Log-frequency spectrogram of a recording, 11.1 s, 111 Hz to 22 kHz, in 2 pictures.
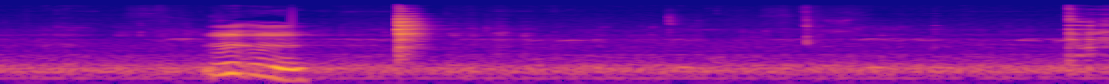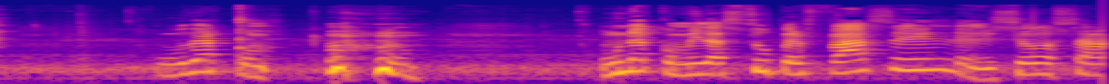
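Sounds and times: low hum: 0:00.0 - 0:10.9
forks clinking on plates: 0:02.0 - 0:02.3, 0:05.3 - 0:05.7.

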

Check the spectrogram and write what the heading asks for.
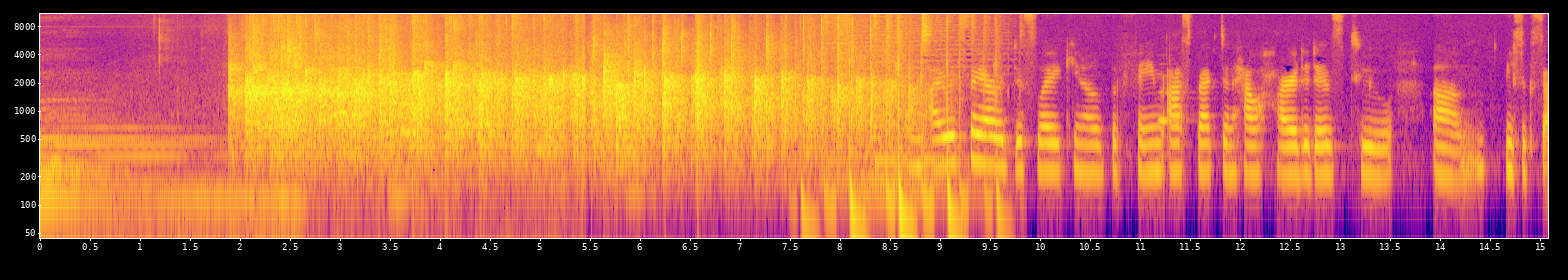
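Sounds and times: audience applause: 0:01.9 - 0:09.7.

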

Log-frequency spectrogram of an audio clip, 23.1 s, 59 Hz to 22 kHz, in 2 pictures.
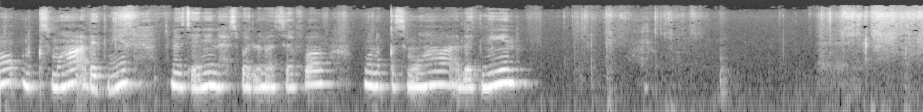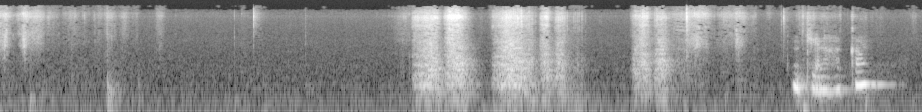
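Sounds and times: ruler sliding over paper: 0:16.6 - 0:18.8, 0:19.4 - 0:20.9.

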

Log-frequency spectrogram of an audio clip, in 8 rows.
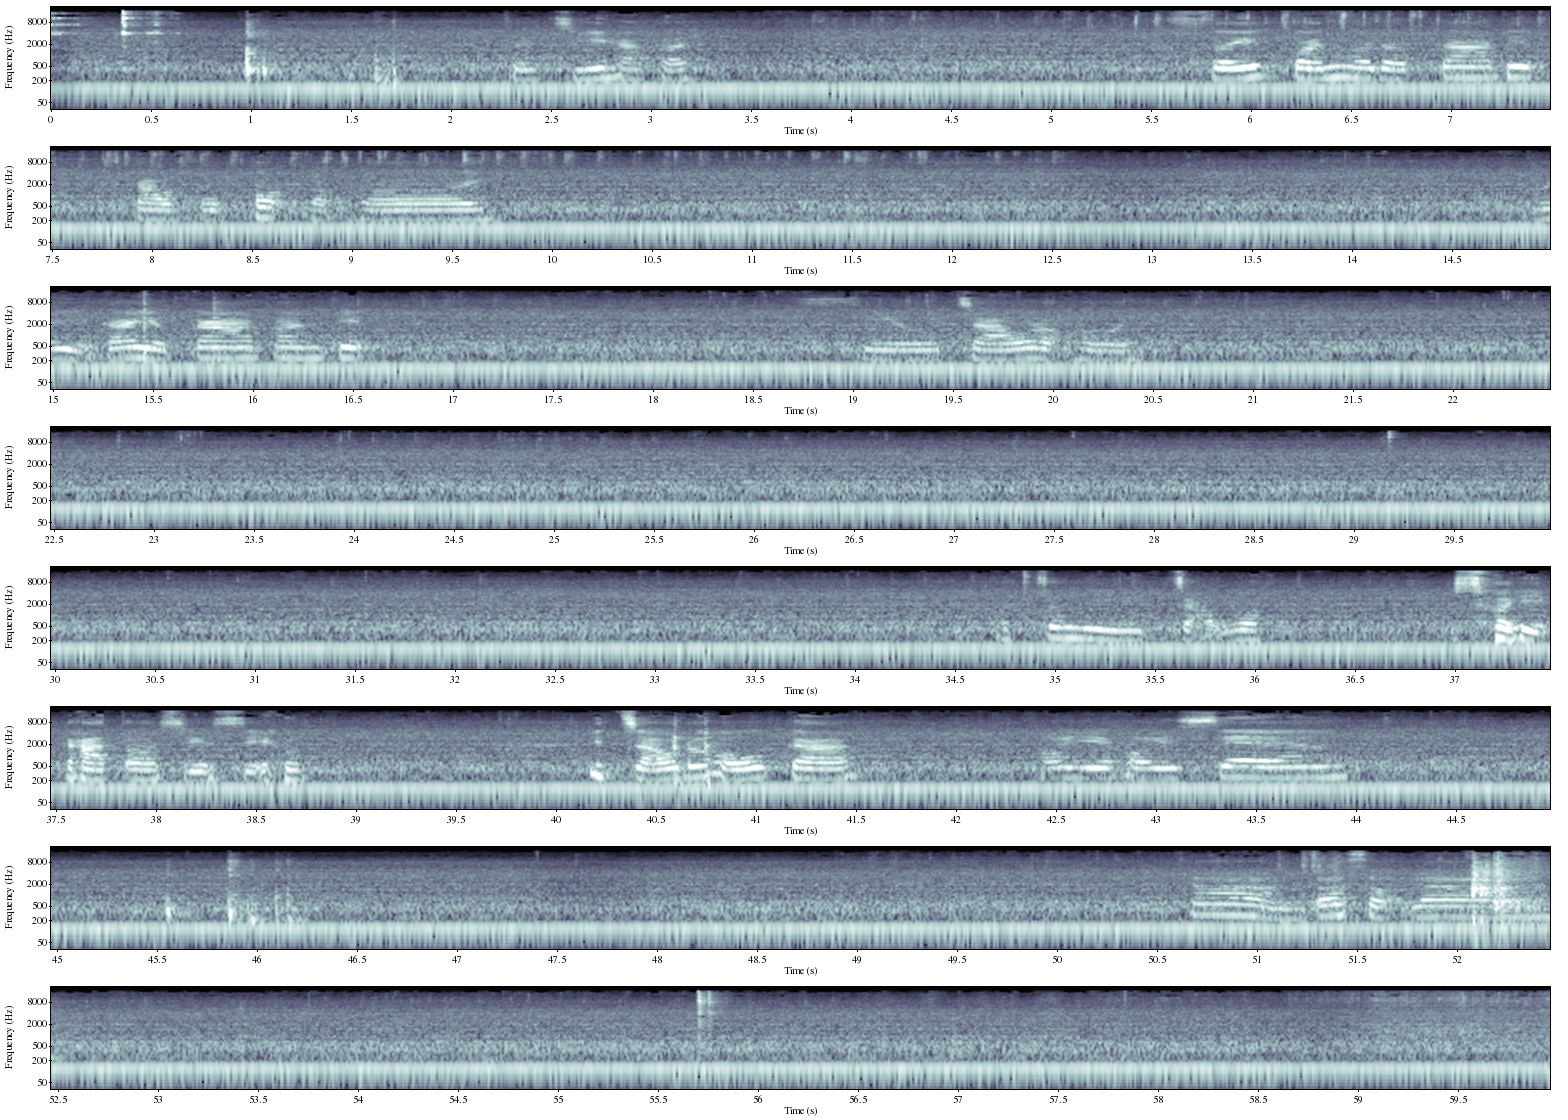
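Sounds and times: glass lid clinking on wok: 0:00.0 - 0:00.7
kitchen appliance humming: 0:00.0 - 0:59.9
wok simmering: 0:00.0 - 0:59.9.

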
